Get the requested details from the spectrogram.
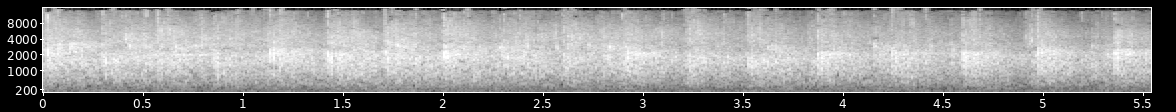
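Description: An audience applauds steadily for several seconds after a prayer, a dense, even wash of many hands clapping at once with gentle swells in loudness and no voices breaking through.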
